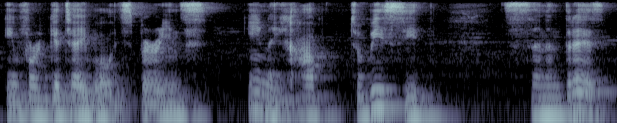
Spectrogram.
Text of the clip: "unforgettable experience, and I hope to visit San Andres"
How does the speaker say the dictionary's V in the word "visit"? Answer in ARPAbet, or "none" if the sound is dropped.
B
